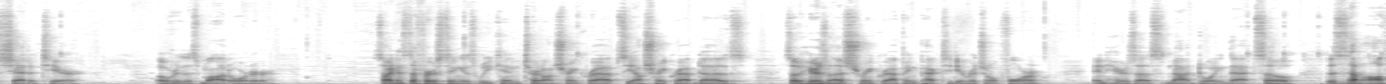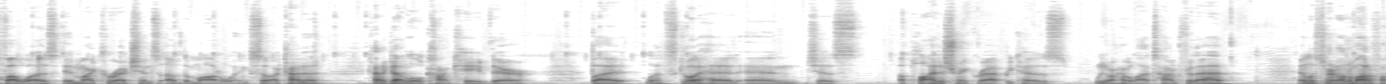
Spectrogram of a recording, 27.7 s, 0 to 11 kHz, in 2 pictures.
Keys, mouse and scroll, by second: 1.6 click, 3.0 middle click, 5.7 click, 6.3 middle click, 11.5 click, 12.7 click, 13.0 click, 13.4 double click, 13.7 click, 14.0 click, 14.4 double click, 14.7 click, 15.0 double click, 15.5 click, 15.9 click, 16.2 click, 16.6 click, 17.1 click, 17.4 click, 19.5 click, 19.7 double click, 20.2 click, 20.6 click, 22.9 click, 23.6-25.8 middle drag, 25.8 middle click, 26.4 middle click, 27.3 click.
